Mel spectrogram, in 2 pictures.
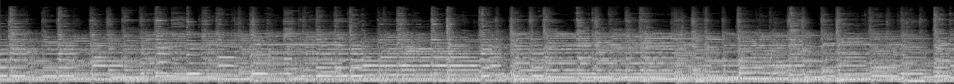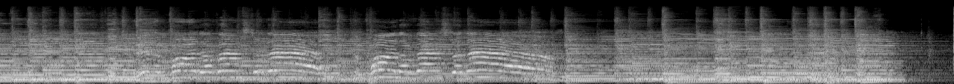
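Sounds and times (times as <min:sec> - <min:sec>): acoustic guitar strumming: 0:00.0 - 0:19.0
man singing long notes: 0:10.6 - 0:15.3.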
